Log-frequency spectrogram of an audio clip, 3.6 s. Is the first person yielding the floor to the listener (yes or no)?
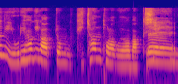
no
